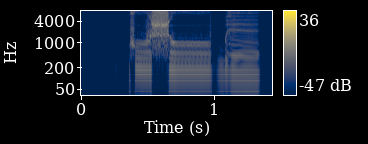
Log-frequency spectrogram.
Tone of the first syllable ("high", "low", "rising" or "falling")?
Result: low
